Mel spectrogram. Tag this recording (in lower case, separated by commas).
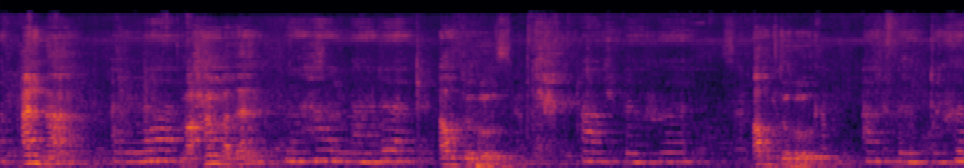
speech, inside a large room or hall, man speaking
